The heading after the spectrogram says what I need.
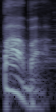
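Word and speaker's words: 爸爸: um like for example the word Baba like that ba is a fourth tone you want to get that right um but when you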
